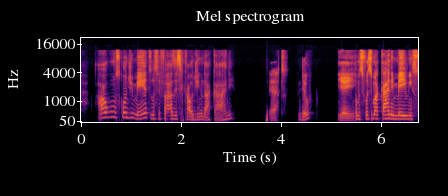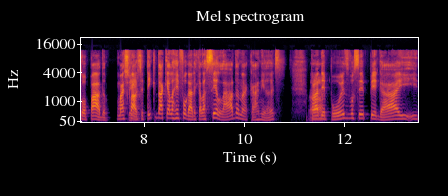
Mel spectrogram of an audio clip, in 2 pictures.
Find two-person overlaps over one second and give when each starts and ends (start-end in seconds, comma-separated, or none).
none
